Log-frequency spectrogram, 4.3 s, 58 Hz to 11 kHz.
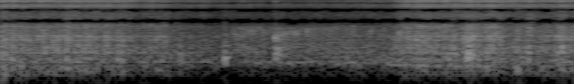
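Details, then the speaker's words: Steady constant hiss in the left playback channel only of a Teac A4010S reel-to-reel tape deck, right channel quiet; too low to register on the VU meter; a PNP transistor was first suspected but was not the cause. "quite a hiss and it's only in the left channel toots nothin the right channel is is quiet it's only in the left channel so we have to investigate that"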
